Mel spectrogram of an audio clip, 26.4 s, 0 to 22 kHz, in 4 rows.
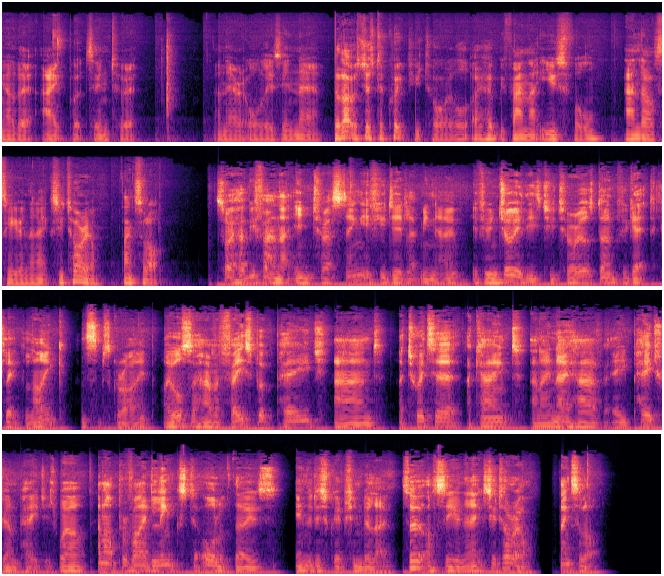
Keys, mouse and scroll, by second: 1.9 scroll down 1.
